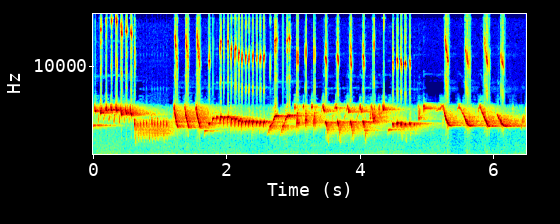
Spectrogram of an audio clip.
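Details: Starblue canary singing a master song used for training other canaries: a loud, continuous run of high whistled notes, fast rattling trills and abrupt pitch jumps, with no other sounds.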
